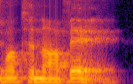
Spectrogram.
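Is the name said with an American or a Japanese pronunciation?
Japanese. The name is said with a Japanese pronunciation. The speaker calls it right. "it's actually"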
